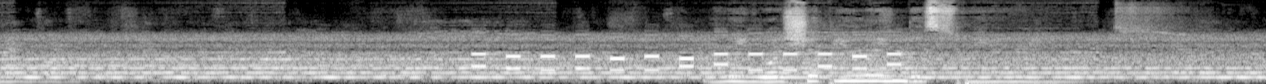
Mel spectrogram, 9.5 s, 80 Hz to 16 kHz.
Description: DTMF, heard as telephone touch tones, dialled by machine, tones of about 110 ms, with phone line noise. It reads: 9525127#3395#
